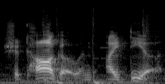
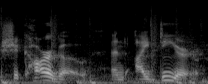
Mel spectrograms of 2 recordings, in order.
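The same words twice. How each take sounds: First: No R sound is added at the word ends. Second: An R sound is added at the word ends. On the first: The speaker calls it right. "There's no R in the word Chicago" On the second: The speaker calls it wrong. "with R's in"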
